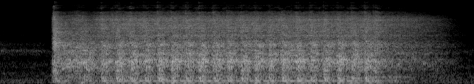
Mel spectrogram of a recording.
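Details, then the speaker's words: Replacement L67 (double-row timing chain, lower km) in a VY Calais drift car, first crank with no coolant, bonnet off, DFI module unplugged; even, brisk starter churn without firing, checking oil pressure build; normal healthy cranking. "All right, well, cranking wise, it doesn't sound too bad. So we'll get this connected and we'll try and fire it."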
